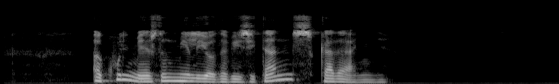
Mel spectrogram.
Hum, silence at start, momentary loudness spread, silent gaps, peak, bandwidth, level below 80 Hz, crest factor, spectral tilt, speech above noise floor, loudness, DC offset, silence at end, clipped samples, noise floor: none; 0.95 s; 10 LU; none; -8 dBFS; 11 kHz; -62 dBFS; 20 dB; -5 dB/octave; 47 dB; -24 LUFS; under 0.1%; 1.75 s; under 0.1%; -71 dBFS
